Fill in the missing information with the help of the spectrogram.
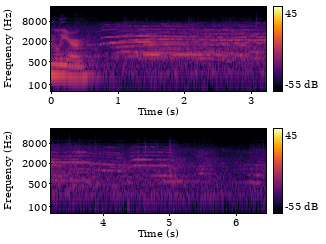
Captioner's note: audience cheers and applauds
